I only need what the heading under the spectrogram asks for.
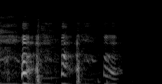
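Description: A quick run of fairly loud coughs, four or five sharp bursts in about a second, the last one trailing off with a throaty voiced tail before silence.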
